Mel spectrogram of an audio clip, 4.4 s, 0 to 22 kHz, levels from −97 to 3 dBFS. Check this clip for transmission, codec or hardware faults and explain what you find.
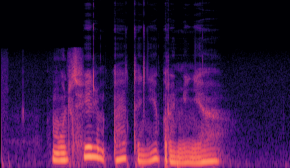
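One fault stands out in this speech. From 1.25 to 3.47 s there is imaging from linear upsampling. The top end sounds dulled, with a faint metallic shimmer on sibilants. Linear interpolation, which fits a 16 kHz source raised to 44.1 kHz, leaves mirror images from 8 to 16 kHz, roughly 40 dB down.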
